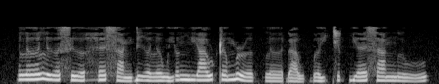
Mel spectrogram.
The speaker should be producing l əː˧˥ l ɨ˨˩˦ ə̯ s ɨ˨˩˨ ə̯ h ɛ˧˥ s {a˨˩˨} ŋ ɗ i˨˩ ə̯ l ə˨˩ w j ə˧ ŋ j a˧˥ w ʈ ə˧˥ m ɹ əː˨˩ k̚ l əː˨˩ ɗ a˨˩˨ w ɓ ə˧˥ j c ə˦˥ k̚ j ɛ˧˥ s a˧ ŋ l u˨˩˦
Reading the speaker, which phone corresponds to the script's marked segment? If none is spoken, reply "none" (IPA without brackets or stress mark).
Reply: a˨˩˨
